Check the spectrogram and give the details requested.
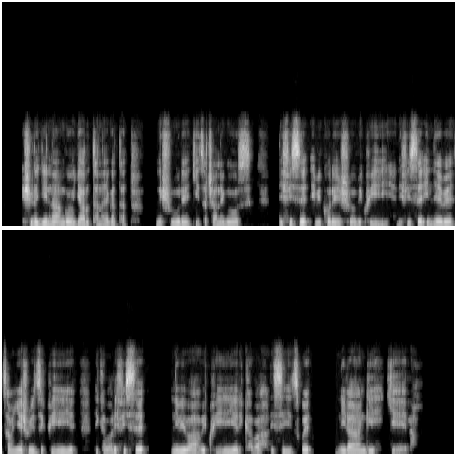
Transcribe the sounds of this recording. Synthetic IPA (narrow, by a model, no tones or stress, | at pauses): iʃuːɾeɾɟiːn̥aːŋɡo̞ɾɟaɾutʰanajaɡatʰatʰu̥ | niʃuɾe̞ɟiːzat͡ʃaːn̥e̞ɡo̞ːse̥ | ɾifise̞iβikʰo̞ɾe̞ːʃo̞βikʰwiːje̞ɾifise̞ʔin̥he̞βe̞z̥aβaɲe̞ːʃuːɾizikwiːje̞ɾikʰaβa̰ɾifise̞ | niβiβahoβikwiːje̞ɾikʰaβaɾisizɡwe̞ | niɾaːŋɡiɟ̥e̞̰ːɾa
